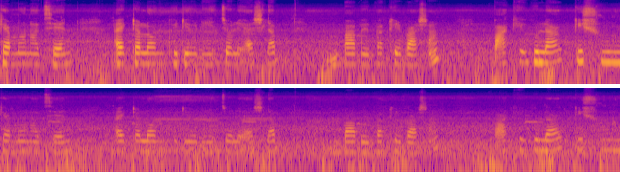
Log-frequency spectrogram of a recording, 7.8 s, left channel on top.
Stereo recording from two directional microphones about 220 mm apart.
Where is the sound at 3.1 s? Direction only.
45° left (ahead or behind).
